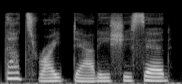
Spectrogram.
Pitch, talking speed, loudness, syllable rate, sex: 175 Hz, 165 wpm, -17 LUFS, 3.6 syllables/s, female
